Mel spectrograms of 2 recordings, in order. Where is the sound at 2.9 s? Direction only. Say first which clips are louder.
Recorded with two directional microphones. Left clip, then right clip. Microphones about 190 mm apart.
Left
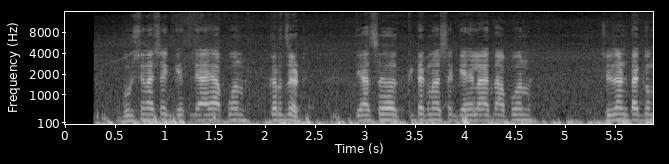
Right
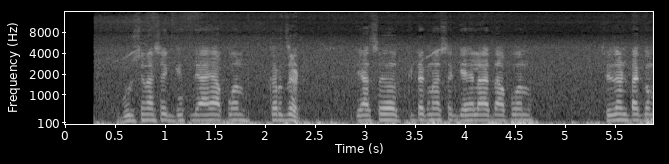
Left 2 dB; 5° left (ahead or behind).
